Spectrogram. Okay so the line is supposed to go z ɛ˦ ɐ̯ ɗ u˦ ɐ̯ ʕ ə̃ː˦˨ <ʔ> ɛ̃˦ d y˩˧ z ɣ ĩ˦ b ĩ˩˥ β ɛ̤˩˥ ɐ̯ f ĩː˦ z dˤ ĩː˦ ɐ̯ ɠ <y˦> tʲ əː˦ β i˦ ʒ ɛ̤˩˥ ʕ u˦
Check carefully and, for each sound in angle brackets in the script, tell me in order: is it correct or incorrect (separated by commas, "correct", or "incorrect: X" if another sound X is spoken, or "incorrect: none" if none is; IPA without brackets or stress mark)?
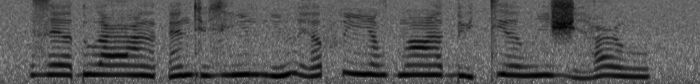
correct, incorrect: y˩˥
